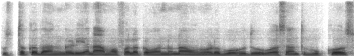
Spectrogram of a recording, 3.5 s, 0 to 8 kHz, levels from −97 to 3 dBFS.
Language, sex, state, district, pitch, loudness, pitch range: Kannada, male, Karnataka, Bangalore, 145 Hz, -16 LUFS, 140-150 Hz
